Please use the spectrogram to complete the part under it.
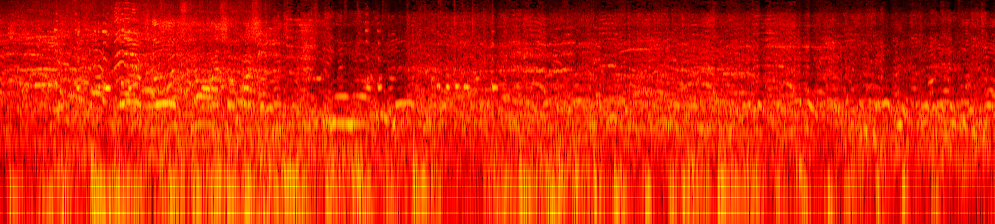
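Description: A crowd of spectators shouts and cheers loudly in an echoing hall.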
